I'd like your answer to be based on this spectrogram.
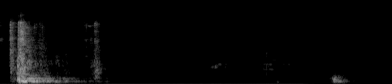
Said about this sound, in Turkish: Yavaş kapat kapıyı.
